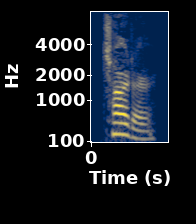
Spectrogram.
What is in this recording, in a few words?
"charter", English, voice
